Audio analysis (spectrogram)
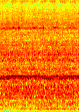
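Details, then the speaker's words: Truck drive belt at idle, squeak returning as the belt dries from pulley heat: thin, steady high chirp; tensioner barely moving so tension seems good, drive belt replacement recommended. "I don't see very much movement in that, so I'm pretty sure that tension is good. But see, now it's starting to squeak again, the belt."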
